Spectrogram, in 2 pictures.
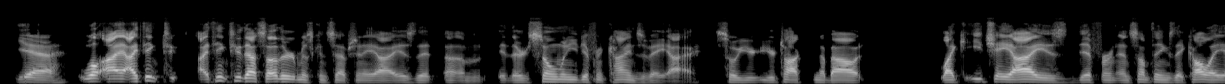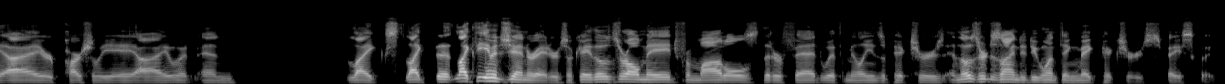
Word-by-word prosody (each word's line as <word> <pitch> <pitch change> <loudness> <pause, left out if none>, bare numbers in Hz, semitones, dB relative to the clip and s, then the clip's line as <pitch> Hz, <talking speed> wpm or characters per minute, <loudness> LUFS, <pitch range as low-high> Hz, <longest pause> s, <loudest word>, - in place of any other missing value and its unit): Yeah, 105 -5 +1 0.2
well, 145 +1 +3
I 135 0 +10
I - - +8
think 360 -3 -1
to 295 - -7 0.2
I - - +2
think, 180 0 -4
too, 170 - -2
that's 145 -3 +5
the 130 - +6
other 135 -1 +3
misconception 105 -1 -5
of 95 - -6
AI 95 -1 -1
is 95 -2 -7
that, 100 -1 -6
um, 90 -4 -9 0.2
eh, - - -7
there's 100 -2 -1
so 125 -2 +2
many 115 -1 -3
different 115 +1 -7
kinds 110 -4 -3
of 90 - -12
AI. 80 -3 -4 0.3
So 105 - -3
you're 100 0 -6
you're 105 0 -7
talking 105 +2 -1
about 100 -1 +2 0.8
like 105 - +1
each 260 - -2
AI 120 -1 +7
is 100 -5 -2
different 105 +2 -7
and 100 -1 -6
some 115 +3 -4
things 105 -2 -6
they 105 - -5
call 115 -1 +2
AI 100 -1 0
or 95 -2 -5
partially 95 -1 -5
AI 95 -1 -5
w 100 +1 -8 0.2
and 90 -2 -11 1.1
Like 105 -4 0
s - - +1
like - - +3
the 120 -1 +3
like 150 -1 +7
the 170 -1 +5
image 155 -7 +7
generators, 100 -6 +1
okay? 110 +3 -2
Those 120 0 -1
are 125 - +3
all 115 -1 +4
made 115 -2 0
from 110 - -11
models 100 -1 -1
that 105 - -6
are 100 - -4
fed 100 +1 -5
with 100 0 -8
millions 100 -1 -8
of 95 - -13
pictures, 100 -2 -7
and 105 +1 -11
those 130 +1 +2
are 135 - +3
designed 115 -1 +2
to 110 - -5
do 110 0 -4
one 105 -1 -3
thing: 95 -1 -8
make 95 -1 -3
pictures, - - -9
basically, 450 -3 -5
105 Hz, 195 wpm, -24 LUFS, 95-115 Hz, 1.1 s, I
